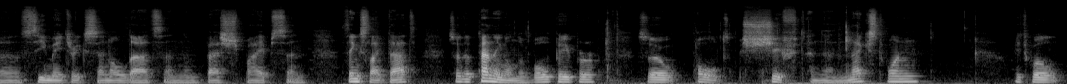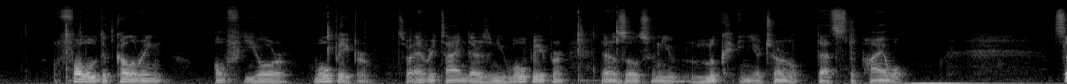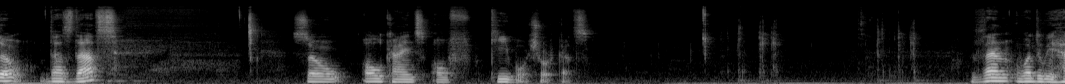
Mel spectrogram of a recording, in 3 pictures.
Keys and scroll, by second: 28.9 super+q.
